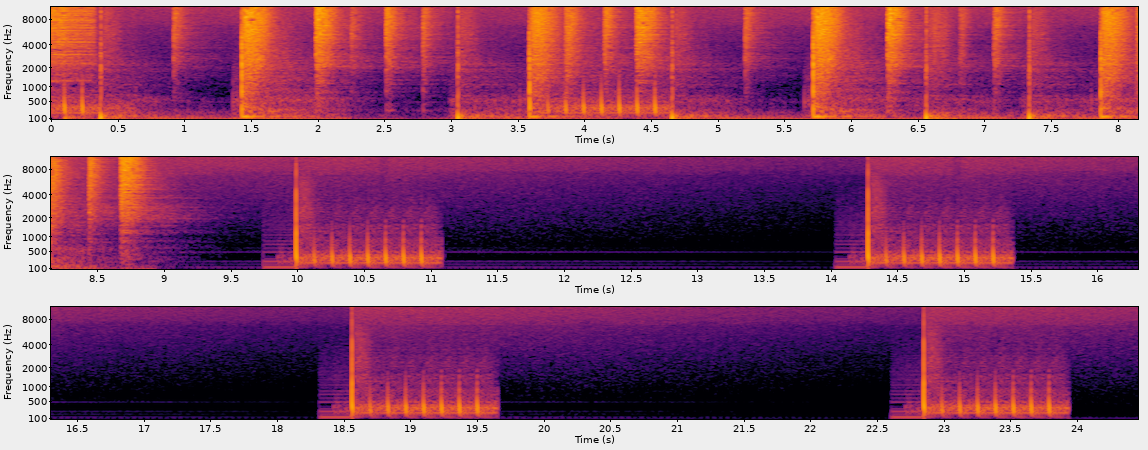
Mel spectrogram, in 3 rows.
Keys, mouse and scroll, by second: 8.9 scroll down 1, 9.4 scroll up 1, 10.8 scroll down 1, 12.0 scroll up 1, 14.9 scroll down 1, 15.5 scroll up 1, 18.5 scroll down 1.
